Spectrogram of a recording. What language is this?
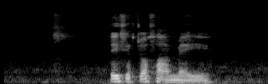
Cantonese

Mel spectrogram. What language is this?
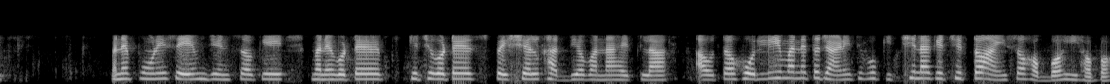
Odia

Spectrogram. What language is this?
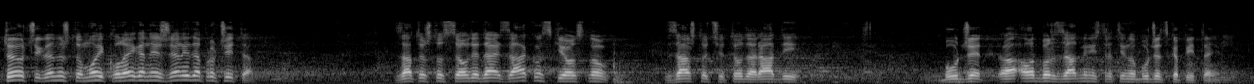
Serbian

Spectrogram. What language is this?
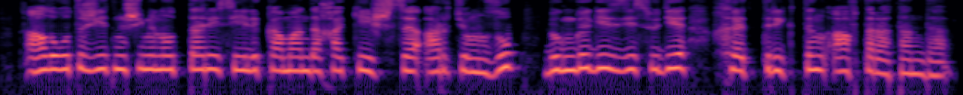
Kazakh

